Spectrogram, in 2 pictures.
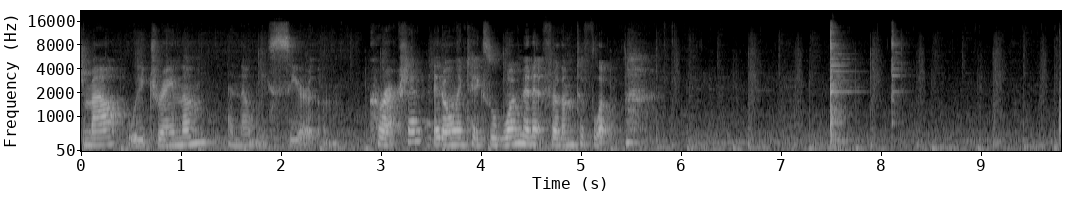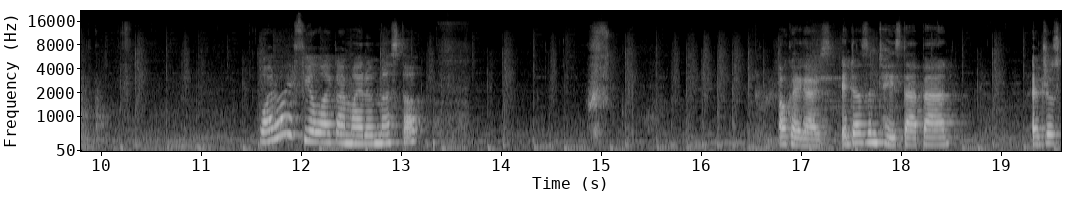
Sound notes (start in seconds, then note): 5.8 upbeat music; 7.5 rattling sound; 13.4 upbeat music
